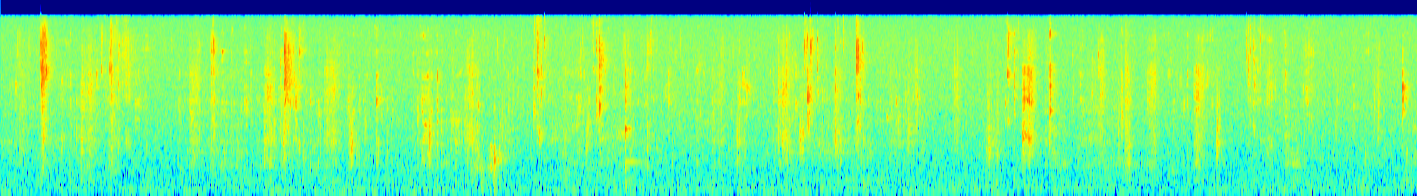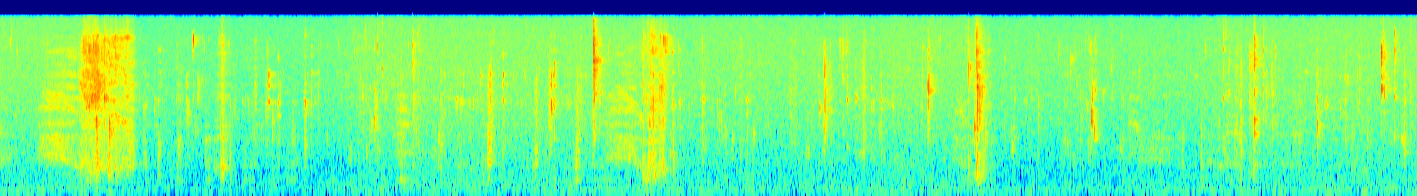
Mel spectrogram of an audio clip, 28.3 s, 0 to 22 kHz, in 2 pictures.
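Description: Close-miked eating sounds: chewing mouthfuls of yeolmu kimchi bibimbap with wet mouth clicks and smacks. About 15 seconds in there is a longer slurp as a spoonful of soft tofu stew is taken.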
